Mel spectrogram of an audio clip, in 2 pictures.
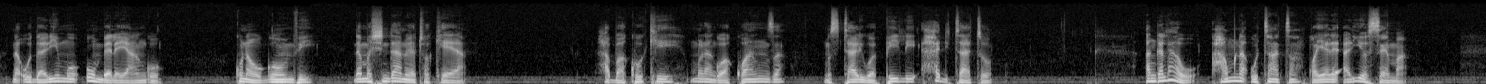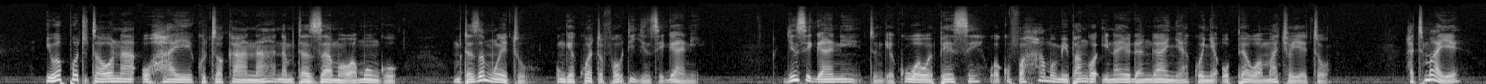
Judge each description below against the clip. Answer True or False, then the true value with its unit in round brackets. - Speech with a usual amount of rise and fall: False (2.1 semitones)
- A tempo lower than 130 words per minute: True (105 wpm)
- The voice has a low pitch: True (110 Hz)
